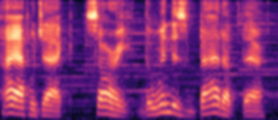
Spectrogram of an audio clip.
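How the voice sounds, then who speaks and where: A man's voice: a little high, animated, moderate pace, soft background music, voice pushed up. A man voicing a sweet, clumsy female pegasus pony for an audio drama, bubbly, apologetic and eager.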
